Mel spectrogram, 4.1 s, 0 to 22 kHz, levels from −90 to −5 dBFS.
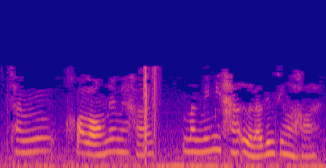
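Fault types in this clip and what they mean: MP3 compression: Throughout, the speech has nothing above 5 kHz and a watery, swirling texture. This is likely heavy MP3 coding, consistent with a very low bitrate near 16 kbps, where the encoder drops the treble and switches weak frequency lines on and off between frames.
cable scratch noise: From 1.73 to 1.97 s, a dense, uneven burst of scratching noise, roughly as loud as the speech, sits over the sound. It is likely a worn cable or connector shifting, making its contact resistance jump rapidly.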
